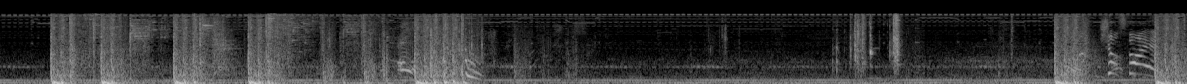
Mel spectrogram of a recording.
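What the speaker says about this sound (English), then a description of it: "Shots fired!" Bursts of gunfire in Watch Dogs: Legion, sharp clustered shots around a steady hum, then a quiet lull before more loud volleys near the end.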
